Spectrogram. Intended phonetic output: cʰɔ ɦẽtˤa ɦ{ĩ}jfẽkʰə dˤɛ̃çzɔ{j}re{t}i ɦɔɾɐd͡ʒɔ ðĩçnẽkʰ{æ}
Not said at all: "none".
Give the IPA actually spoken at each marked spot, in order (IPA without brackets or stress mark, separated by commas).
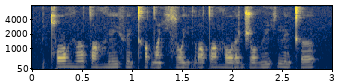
ẽ, j, tˤ, ə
